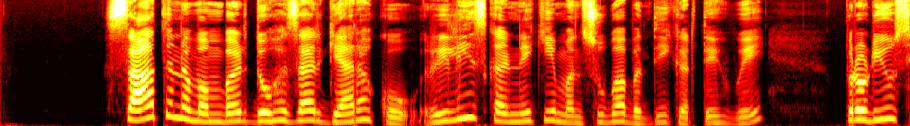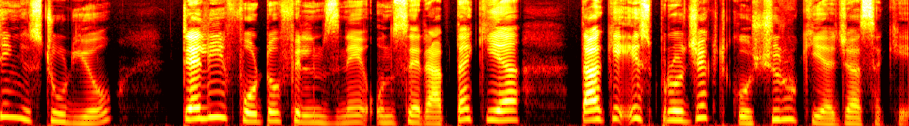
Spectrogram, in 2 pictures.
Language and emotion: Urdu, neutral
